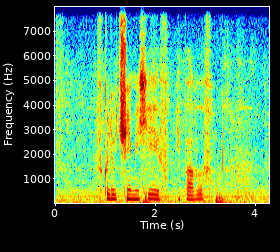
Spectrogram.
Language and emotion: Russian, sad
